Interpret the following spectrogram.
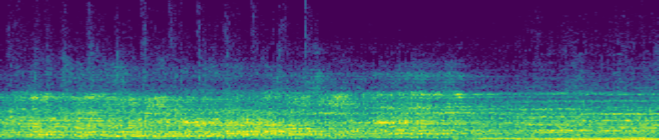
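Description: A person's voice over a busy background, with music and a steady bass line coming in about four and a half seconds in.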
